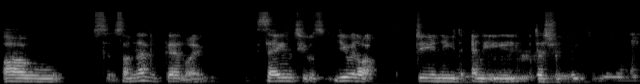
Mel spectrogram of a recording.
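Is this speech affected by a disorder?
Yes: stammer; mild; voice itself unaffected, swaps words for stammer friendly words; here repeated sounds, blocks.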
